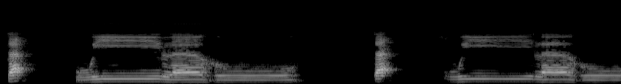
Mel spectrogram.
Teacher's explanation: Fokus di hamzah sukunnya, Ibu tahan sedikit, sedikit aja, jangan buru-buru.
